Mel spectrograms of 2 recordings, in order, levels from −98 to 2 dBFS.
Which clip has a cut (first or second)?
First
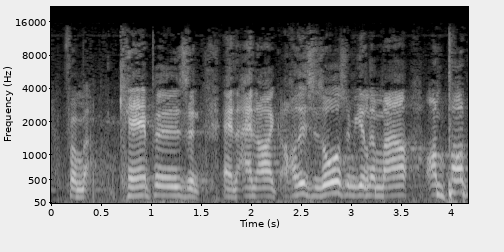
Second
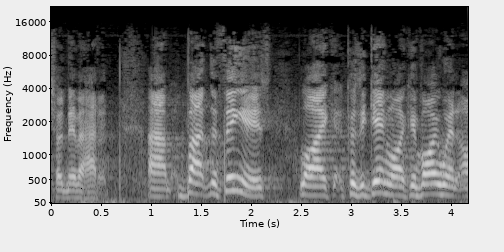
first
